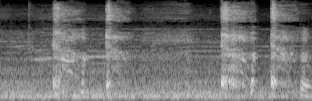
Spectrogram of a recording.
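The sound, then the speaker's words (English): Harsh coughing from a person with a worsening cough on a hot day: two pairs of sharp, rough coughs with brief throat sounds between, fairly loud and with no talking. “Excuse me. My cough is getting really bad now.”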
